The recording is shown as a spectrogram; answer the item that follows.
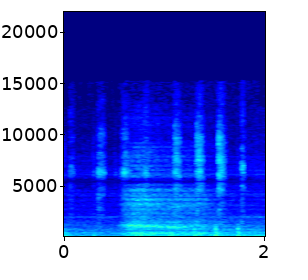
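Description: Felt-tip marker writing on paper: a steady rubbing of the tip across the page that starts about half a second in.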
